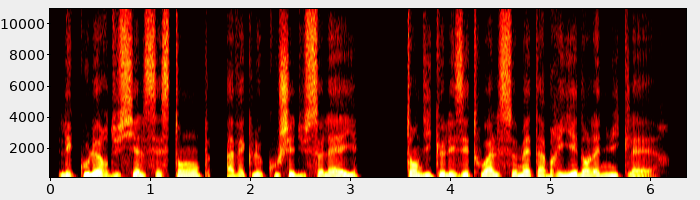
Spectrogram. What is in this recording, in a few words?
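French; iOS Sounds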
